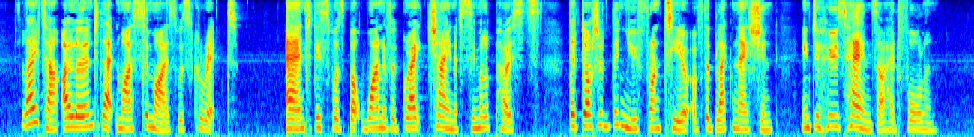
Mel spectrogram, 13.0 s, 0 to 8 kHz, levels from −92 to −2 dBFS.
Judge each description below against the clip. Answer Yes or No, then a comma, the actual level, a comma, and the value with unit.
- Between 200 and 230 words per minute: No, average, 160 wpm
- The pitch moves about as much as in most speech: Yes, average, 3.7 semitones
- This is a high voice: Yes, high, 210 Hz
